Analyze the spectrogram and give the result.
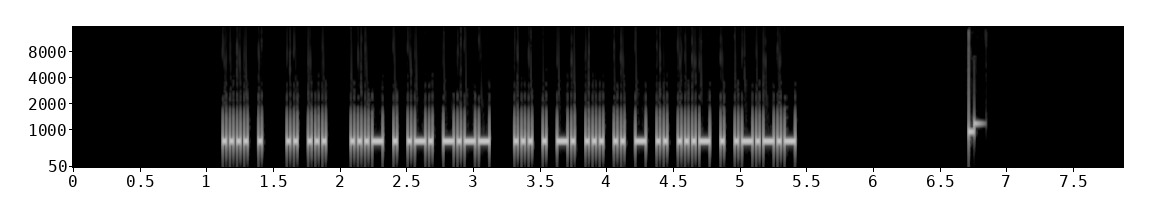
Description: Morse code, heard as a keyed tone, about 44 wpm, 700 Hz. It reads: HE IS VERY SENSITIVE.
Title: Sentences from Top 1400 Words 45wpm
